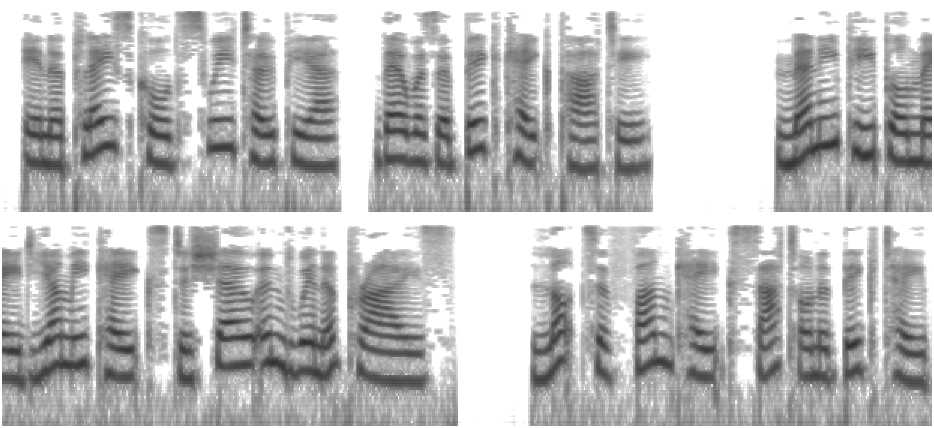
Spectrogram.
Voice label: ESL Short Stories for Kids Beginner SLOW Reading; The Great Cake Contest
